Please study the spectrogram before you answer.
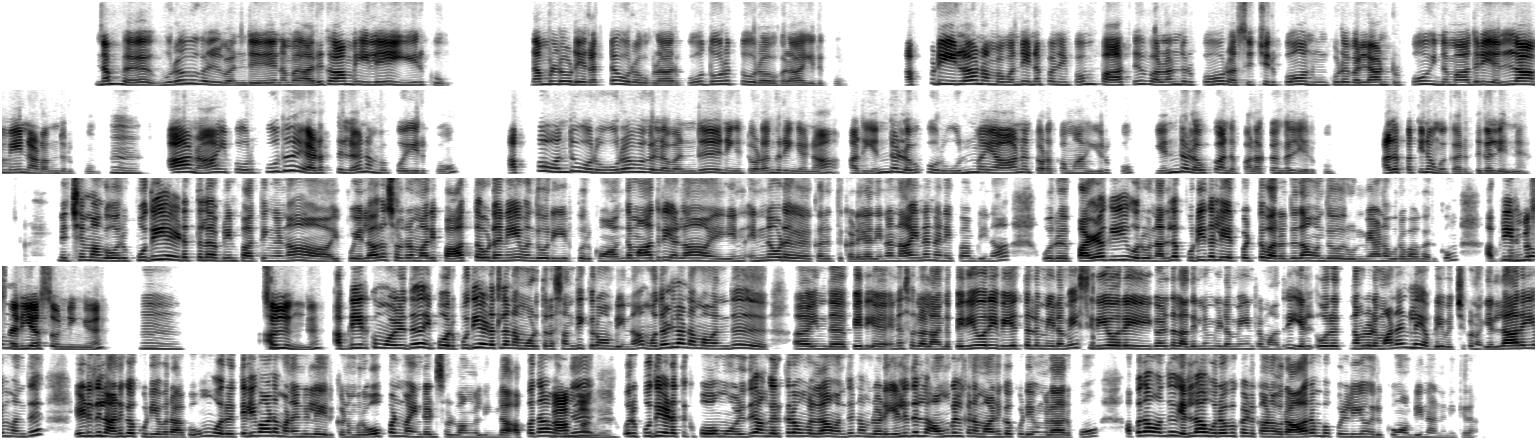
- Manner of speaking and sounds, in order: other background noise; other noise; background speech
- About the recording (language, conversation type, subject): Tamil, podcast, புதிய இடத்தில் உண்மையான உறவுகளை எப்படிச் தொடங்கினீர்கள்?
